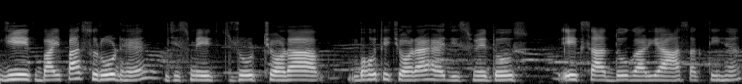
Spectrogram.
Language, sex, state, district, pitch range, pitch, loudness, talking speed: Hindi, female, Bihar, Vaishali, 200-230 Hz, 210 Hz, -17 LUFS, 170 wpm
